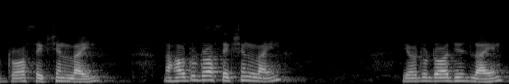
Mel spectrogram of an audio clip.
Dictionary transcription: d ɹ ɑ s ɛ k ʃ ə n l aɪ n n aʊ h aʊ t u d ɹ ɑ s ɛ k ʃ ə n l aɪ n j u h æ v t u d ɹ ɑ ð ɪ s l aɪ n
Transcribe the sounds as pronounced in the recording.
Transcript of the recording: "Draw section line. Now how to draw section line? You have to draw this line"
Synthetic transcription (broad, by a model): d ɹ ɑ s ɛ k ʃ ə n l aɪ n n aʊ h aʊ t u d ɹ ɑ s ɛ k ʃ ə n l aɪ n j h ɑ w t u d ɹ ɑ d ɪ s l aɪ n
